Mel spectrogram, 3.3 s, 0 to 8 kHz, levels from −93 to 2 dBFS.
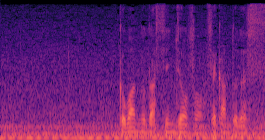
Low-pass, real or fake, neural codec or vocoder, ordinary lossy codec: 7.2 kHz; real; none; MP3, 64 kbps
